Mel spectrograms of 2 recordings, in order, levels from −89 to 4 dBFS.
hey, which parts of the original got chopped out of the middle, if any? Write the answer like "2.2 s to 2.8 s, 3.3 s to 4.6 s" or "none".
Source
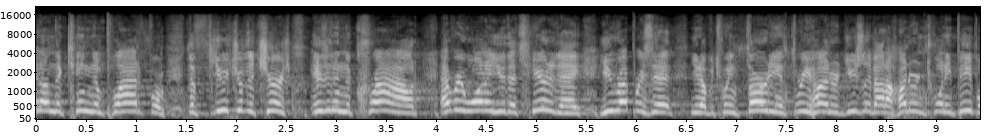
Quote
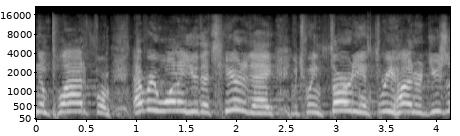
1.5 s to 4.0 s, 5.6 s to 6.7 s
